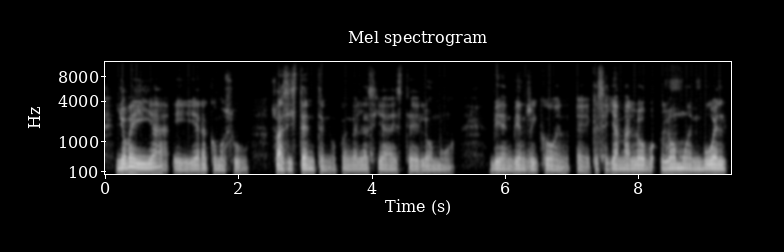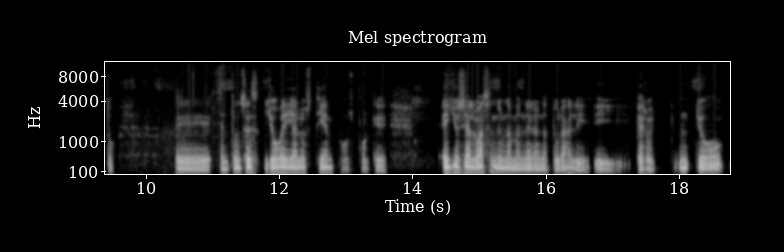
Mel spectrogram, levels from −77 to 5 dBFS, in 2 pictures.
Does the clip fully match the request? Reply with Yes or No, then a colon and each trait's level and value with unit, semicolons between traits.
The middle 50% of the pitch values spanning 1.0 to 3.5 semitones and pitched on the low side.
Yes: narrow, 2.5 semitones; very low, 85 Hz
